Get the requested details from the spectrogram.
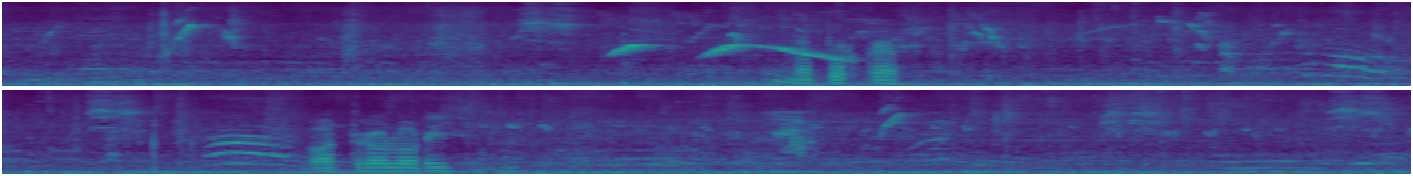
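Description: Caged birds chirp and whistle in short bursts nearby.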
